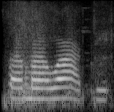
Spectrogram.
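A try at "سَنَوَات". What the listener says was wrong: Bukan samawatin, sanawatin. salah ucap, bukan samawat. Yang benar sana, pakai nun. Sanawatin.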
